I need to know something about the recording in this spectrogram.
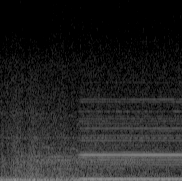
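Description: A vehicle engine hums steadily nearby.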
